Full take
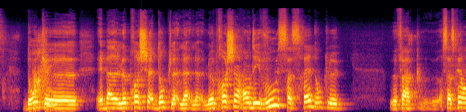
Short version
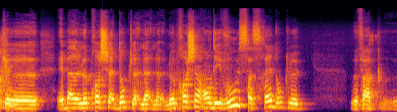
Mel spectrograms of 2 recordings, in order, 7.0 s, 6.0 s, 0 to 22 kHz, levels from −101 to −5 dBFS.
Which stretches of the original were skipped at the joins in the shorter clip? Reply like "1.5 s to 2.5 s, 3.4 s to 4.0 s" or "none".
none

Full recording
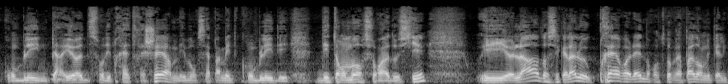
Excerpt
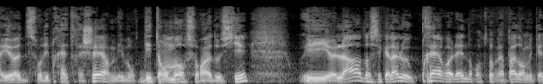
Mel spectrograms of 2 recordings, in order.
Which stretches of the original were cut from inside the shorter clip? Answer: 2.0 s to 3.1 s

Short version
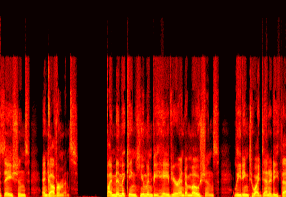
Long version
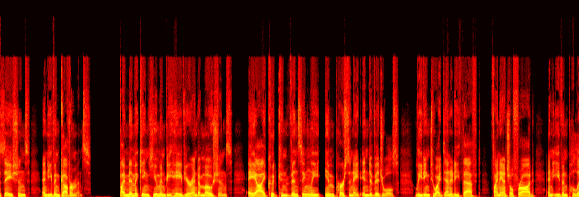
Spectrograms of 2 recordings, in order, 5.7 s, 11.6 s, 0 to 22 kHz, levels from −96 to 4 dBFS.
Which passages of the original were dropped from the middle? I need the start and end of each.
0.9 s to 1.2 s, 4.9 s to 8.3 s

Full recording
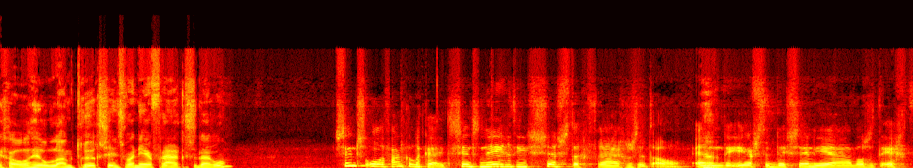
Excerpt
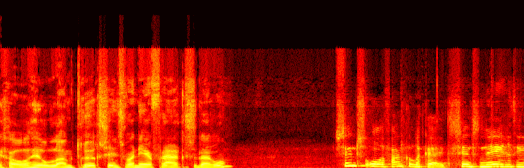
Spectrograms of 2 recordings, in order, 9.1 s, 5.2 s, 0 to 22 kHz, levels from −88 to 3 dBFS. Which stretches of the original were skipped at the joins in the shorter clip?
none

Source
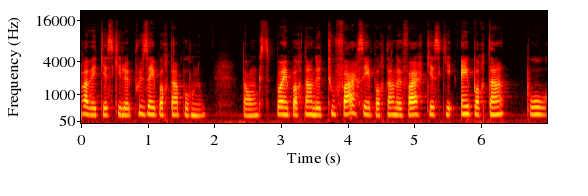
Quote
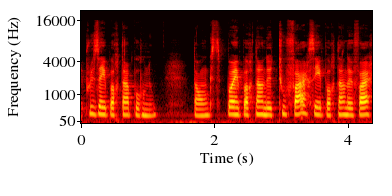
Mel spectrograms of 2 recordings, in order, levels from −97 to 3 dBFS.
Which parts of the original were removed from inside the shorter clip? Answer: none

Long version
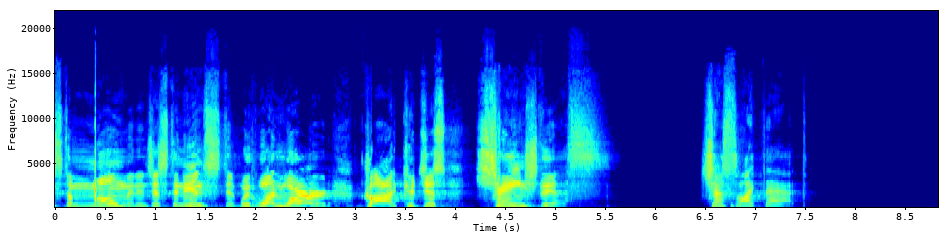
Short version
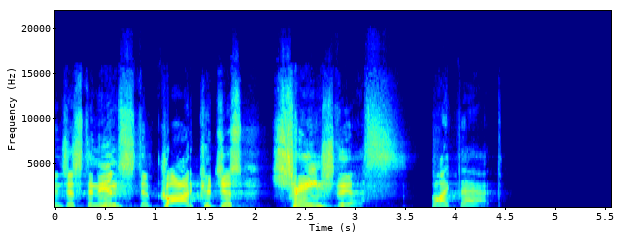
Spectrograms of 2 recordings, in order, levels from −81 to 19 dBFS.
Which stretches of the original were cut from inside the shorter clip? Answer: 1.8 s to 3.0 s, 5.8 s to 6.8 s

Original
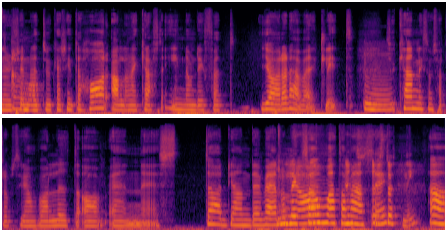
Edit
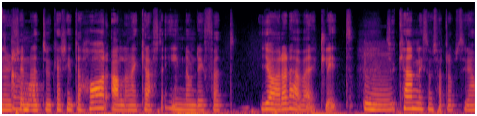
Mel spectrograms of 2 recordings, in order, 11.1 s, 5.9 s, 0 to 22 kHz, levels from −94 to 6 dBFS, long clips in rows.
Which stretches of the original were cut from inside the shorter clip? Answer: none

